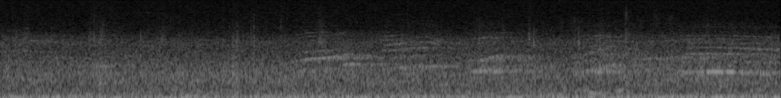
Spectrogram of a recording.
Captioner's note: distant children's voices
